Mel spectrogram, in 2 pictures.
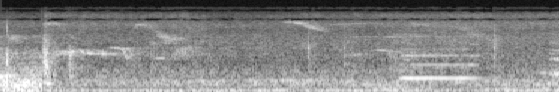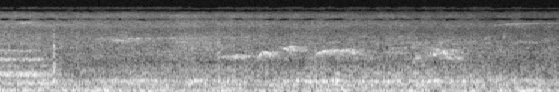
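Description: Near-silent outdoor background with small birds chirping now and then.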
